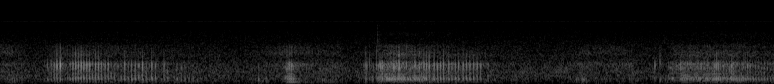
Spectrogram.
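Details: Light snoring in a sleeping pet wearing new shoes: soft, buzzing snores in repeated bursts of a second or so with short gaps.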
